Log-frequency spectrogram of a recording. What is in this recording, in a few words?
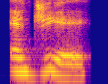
"NGA", Indian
